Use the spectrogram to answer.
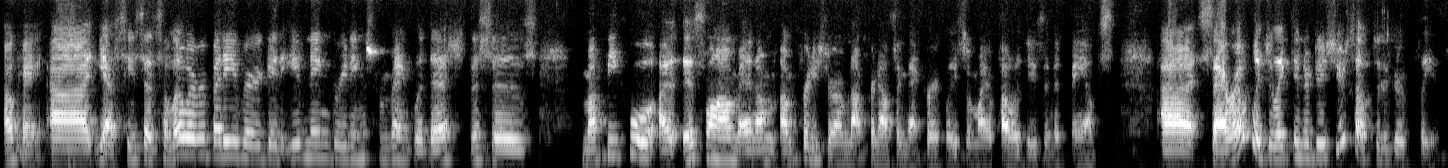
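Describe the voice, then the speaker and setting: A woman's voice: fairly low pitch, fairly quick, darkish tone, low-quality recording. A woman facilitating an online meeting, inviting each person to introduce themselves in a polite, formal, gracious way.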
